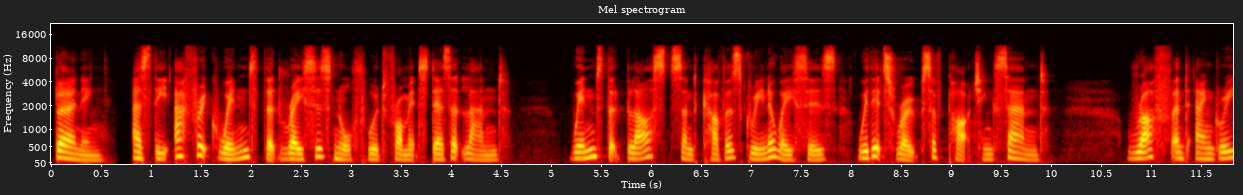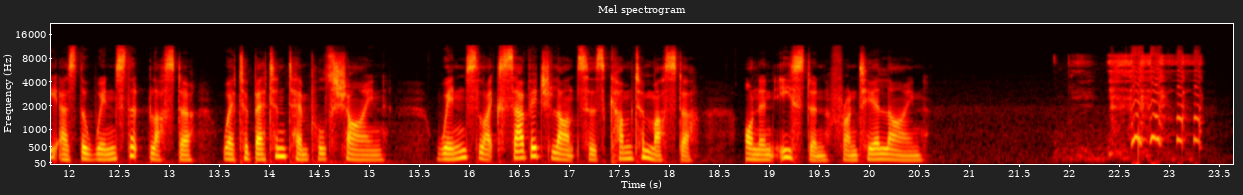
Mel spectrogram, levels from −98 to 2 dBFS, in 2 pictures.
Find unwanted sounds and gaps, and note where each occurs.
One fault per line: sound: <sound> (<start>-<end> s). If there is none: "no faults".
sound: laugh (21.8-23.4 s)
